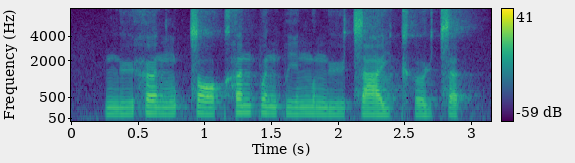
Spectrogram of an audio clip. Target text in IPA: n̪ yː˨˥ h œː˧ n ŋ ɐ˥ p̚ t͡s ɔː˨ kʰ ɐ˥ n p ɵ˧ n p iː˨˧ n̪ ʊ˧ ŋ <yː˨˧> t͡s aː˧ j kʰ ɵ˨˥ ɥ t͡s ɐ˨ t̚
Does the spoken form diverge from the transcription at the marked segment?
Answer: no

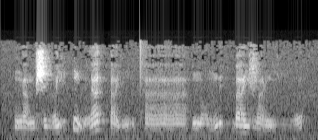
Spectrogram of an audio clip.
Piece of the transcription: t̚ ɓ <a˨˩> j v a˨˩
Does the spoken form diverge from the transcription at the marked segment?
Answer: yes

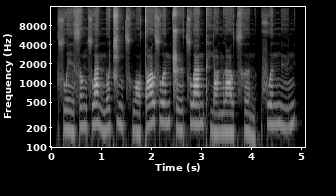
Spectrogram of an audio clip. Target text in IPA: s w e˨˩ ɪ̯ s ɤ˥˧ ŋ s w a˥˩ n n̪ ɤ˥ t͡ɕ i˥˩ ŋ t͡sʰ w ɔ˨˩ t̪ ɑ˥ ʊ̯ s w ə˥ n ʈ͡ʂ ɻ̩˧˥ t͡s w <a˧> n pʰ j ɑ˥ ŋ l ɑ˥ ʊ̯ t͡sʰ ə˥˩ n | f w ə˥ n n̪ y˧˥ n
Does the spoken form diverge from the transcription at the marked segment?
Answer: yes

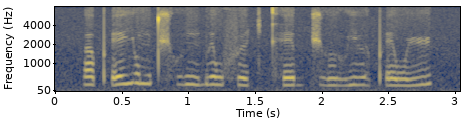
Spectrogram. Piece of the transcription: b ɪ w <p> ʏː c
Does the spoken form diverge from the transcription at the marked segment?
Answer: yes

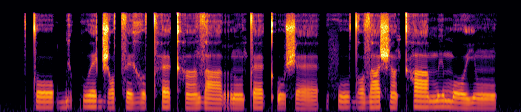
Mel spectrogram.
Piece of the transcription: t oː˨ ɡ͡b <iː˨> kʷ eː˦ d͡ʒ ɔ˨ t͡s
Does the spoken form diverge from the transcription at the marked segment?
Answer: yes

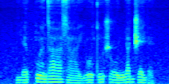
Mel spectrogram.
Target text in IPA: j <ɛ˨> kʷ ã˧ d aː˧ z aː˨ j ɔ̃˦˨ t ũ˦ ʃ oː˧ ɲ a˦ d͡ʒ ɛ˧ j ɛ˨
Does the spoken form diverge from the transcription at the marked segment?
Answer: yes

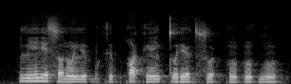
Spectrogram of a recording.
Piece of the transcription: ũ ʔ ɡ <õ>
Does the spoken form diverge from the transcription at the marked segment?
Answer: yes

